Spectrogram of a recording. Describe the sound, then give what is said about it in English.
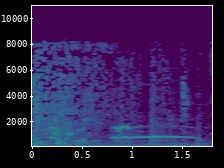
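A pregnant female cat lets out a single long, drawn-out meow with a steady, whining pitch, over a constant background hiss and low rumble. “And then pregnant cat is a bitch, but this cat's pregnant.”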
